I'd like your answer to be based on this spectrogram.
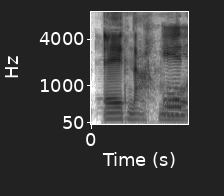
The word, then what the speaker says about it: Edna Mode: Edna Mode.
